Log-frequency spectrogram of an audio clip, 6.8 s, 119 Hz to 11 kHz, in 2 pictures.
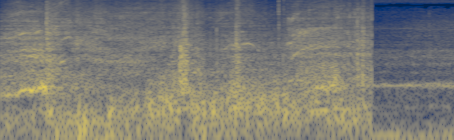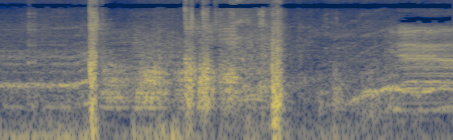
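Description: Traxxas Maxx V2 RC monster truck's electric motor whining up and down in pitch as it speeds up and slows down, its tyres rolling on asphalt. Three sharp knocks as the truck lands and hits the pavement.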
